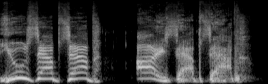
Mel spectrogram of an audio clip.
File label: Taunt Directed; Paladins; Grohk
